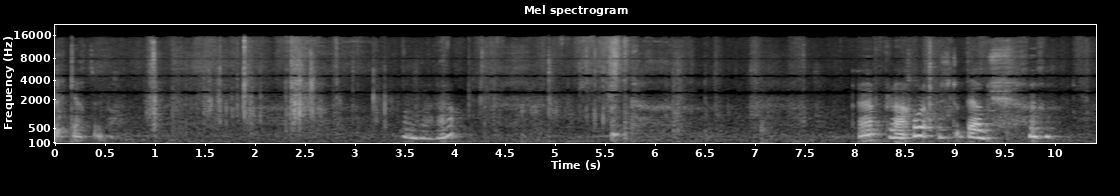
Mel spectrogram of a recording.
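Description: Paper sheets rustle and slide as hands handle them.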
